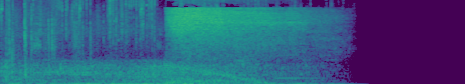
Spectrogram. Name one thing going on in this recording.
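A heavy metal door rumbles and grinds open.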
